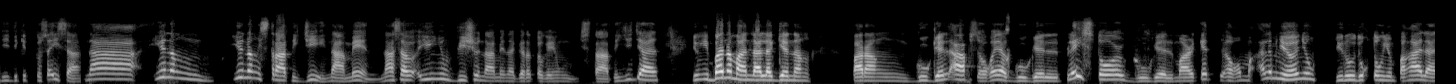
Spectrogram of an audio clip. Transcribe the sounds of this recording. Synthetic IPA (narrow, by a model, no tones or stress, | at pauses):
d̪id̪ɪkɪt̪̚kosɐʔɪsanɐjʊnːɐŋ | jʊnːɐŋst̪ɾaːt̪ɛd͡ʒinaːmɪnːasɐjʊnjʊŋviʃonaːmɪnːɐɡɐɾɐt̪oɡɐjʊŋst̪ɾa̰ːt̪ɛd͡ʒid͡ʒanjʊŋʔɪbanɐmanlaːlɐɡjanːɐŋ | paːɾɐŋɡuːɡɛlʔapsʔo̞ːkɐjaɡuːɡɛlplɛjst̪o̞ɹɡuːɡɛlmaɹkɛt̪̚omɐʔɐlamɲojonjʊŋd̪ɪnuːd̪ʊk̚t̪o̞ŋjʊŋpɐŋaːlɐn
